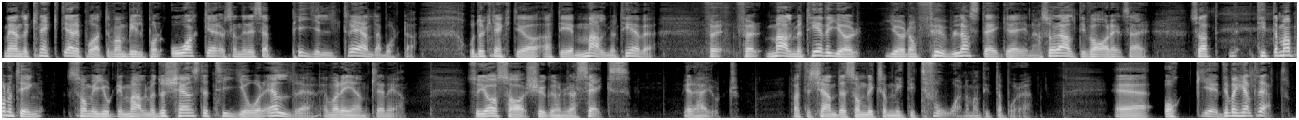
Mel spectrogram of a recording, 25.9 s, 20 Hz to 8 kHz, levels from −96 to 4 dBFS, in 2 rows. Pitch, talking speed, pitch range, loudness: 120 Hz, 215 wpm, 105-145 Hz, -21 LUFS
